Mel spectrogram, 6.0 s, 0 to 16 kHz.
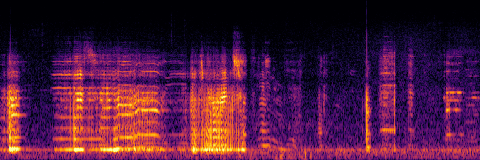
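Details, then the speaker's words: GE H 500 / H 500U AM tube radio playing a thin, harsh broadcast over steady hum, lacking volume with distortion and clipping; most likely bad capacitors, radio needs recapping and repair. "All the problems that you hear there with the lack of volume and the distortion and the clipping sound, that is all due to bad capacitors most likely,"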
